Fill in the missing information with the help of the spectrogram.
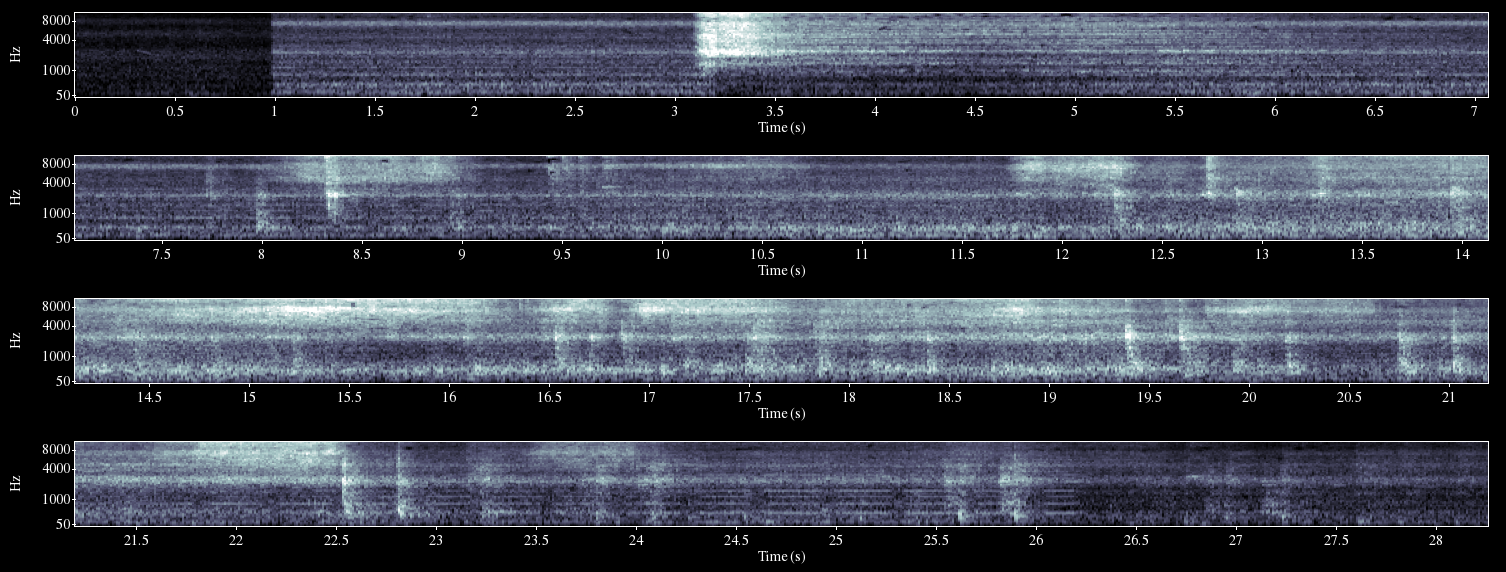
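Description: Kintetsu electric train running alongside the platform at close range: wheel and track noise with a steady whine from the motors. A sharp, high-pitched squeal rings out about three seconds in.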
